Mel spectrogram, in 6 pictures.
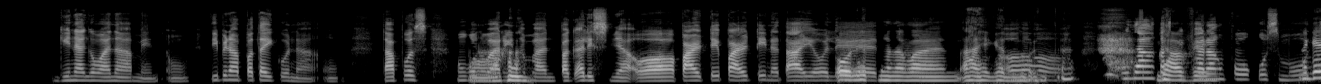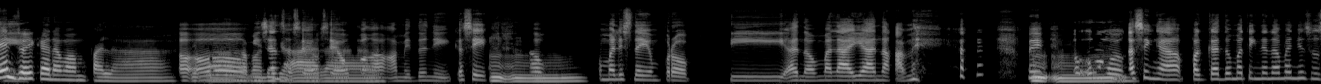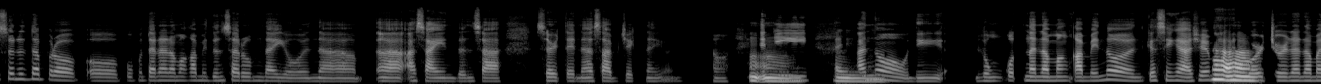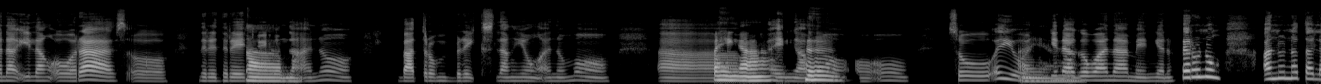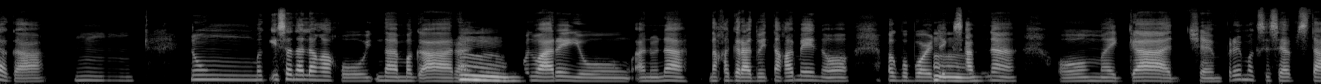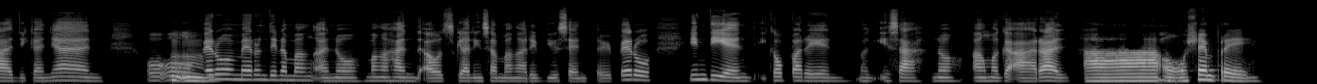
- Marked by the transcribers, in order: other background noise; chuckle; laughing while speaking: "Ulit na naman. Ay ganun. Grabe"; in English: "Nag-e-enjoy"; in English: "focus mode"; fan; laugh; laughing while speaking: "Oo"; in English: "torture"; in English: "bathroom breaks"; laughing while speaking: "Pahinga"; laugh; dog barking; tongue click; in English: "naka-graduate"; in English: "magbo-board exam na. Oh my God"; in English: "magse-self-study"; in English: "handouts"; in English: "in the end"
- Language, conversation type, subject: Filipino, podcast, Paano mo maiiwasang mawalan ng gana sa pag-aaral?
